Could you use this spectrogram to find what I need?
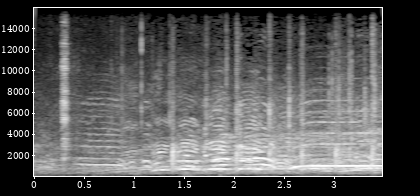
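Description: A crowd cheers and yells loudly.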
